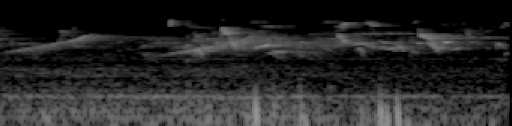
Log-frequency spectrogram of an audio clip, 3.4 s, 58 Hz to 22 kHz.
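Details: Backyard dawn chorus at 5:45am on Monday May 11th, recorded with a shotgun microphone: many birds calling at once, high chirps and rising whistles, with a steady low hum and a few soft knocks.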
